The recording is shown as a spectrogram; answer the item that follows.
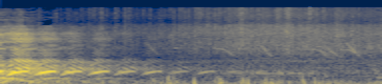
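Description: A man's voice over a public-address system finishing a drawn-out word, followed by a fast repeating echo that dies away over about a second. After it come a few faint low knocks.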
